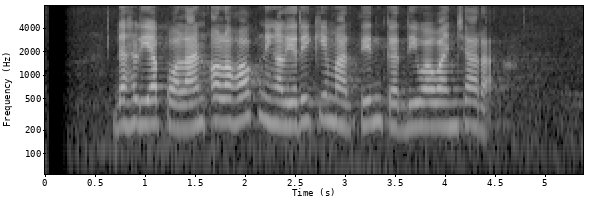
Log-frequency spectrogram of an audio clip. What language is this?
Sundanese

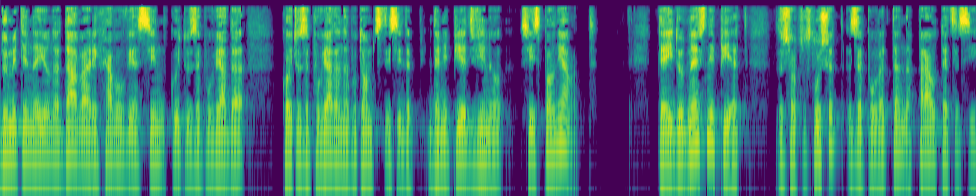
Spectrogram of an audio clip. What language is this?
Bulgarian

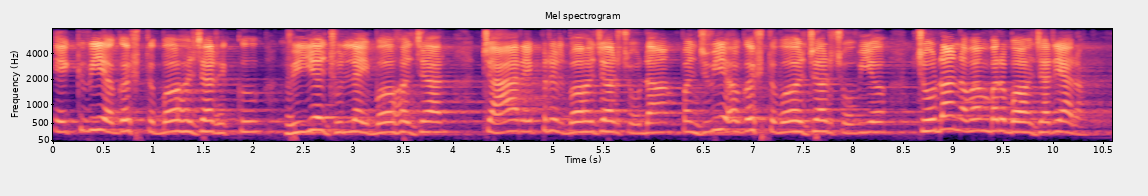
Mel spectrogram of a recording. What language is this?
Sindhi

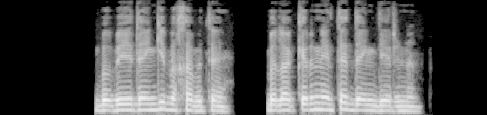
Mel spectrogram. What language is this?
Kurdish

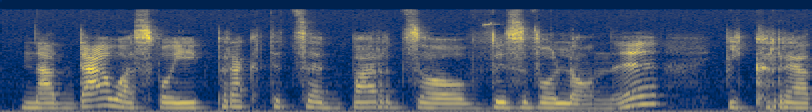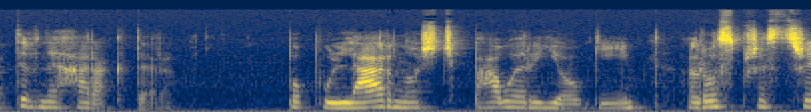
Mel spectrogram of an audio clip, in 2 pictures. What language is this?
Polish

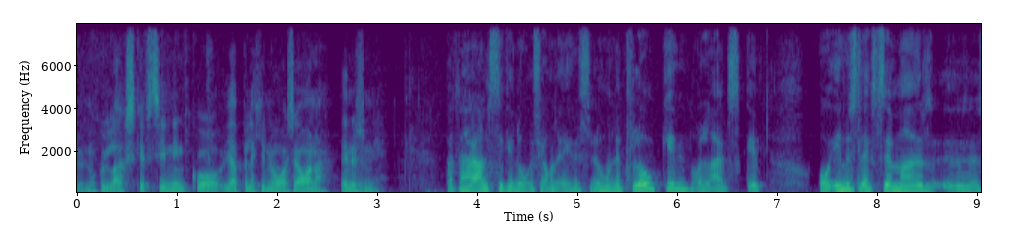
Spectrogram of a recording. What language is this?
Icelandic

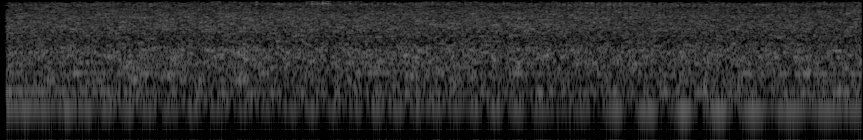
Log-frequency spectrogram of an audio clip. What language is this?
Chinese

